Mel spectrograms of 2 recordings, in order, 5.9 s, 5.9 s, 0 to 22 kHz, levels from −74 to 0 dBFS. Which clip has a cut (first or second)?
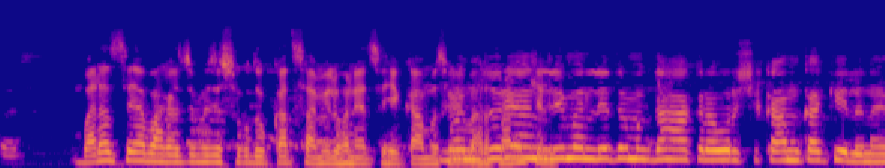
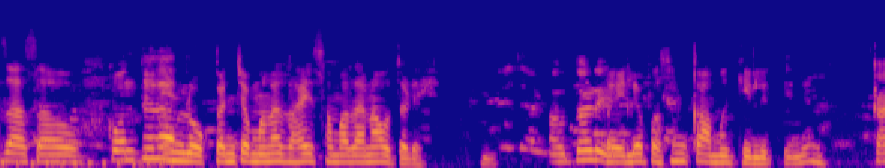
second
